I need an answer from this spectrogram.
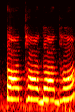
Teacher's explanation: তারপরে দন্তবর্ণ এটা আরো ইজি তথ দধ দন্তন্য সবগুলোতেই জীবের ডগাটা দাঁতে ঠেকছে · সবগুলোতেই জিভের ডগাটা দাঁতে ঠেকছে, তাই দন্তবর্ণ।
